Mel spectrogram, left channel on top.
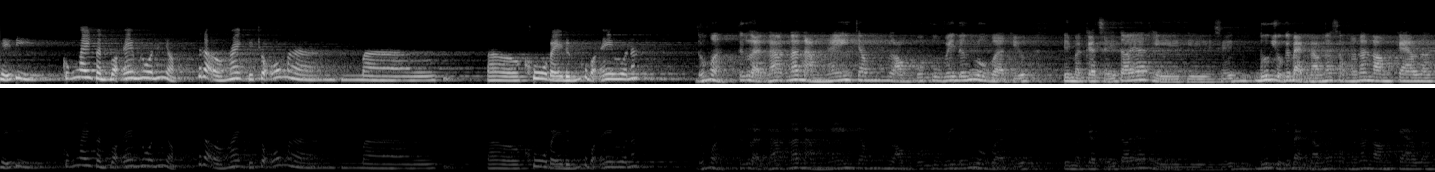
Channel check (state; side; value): quieter; right; 34.2 dB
